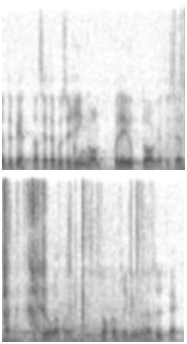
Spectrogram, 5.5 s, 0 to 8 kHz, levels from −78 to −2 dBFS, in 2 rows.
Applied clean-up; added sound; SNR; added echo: none; Packing tape, duct tape; -1 dB; none.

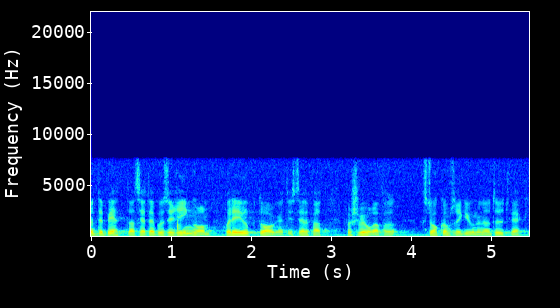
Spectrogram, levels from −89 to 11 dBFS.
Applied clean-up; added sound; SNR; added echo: none; none; none; none.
